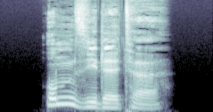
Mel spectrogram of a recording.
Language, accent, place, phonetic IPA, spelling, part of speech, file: German, Germany, Berlin, [ˈʊmˌziːdl̩tə], umsiedelte, verb, De-umsiedelte.ogg
- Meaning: inflection of umsiedeln: 1. first/third-person singular dependent preterite 2. first/third-person singular dependent subjunctive II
